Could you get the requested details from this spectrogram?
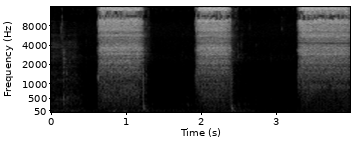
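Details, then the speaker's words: Removed PCV valve tested by blowing through a hose from the crankcase side: three breathy air blows each ending in a soft click as the valve snaps shut; healthy PCV valve. "This is the second test. Okay, look, you hear the sound is closing."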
